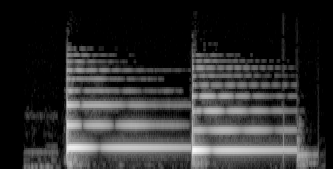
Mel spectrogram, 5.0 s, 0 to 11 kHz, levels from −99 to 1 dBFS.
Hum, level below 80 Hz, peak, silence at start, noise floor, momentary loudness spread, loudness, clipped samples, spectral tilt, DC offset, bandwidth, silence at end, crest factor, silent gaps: none; -64 dBFS; -2 dBFS; 1 s; -57 dBFS; 19 LU; -18 LUFS; under 0.1%; -9.5 dB/octave; under 0.1%; 3.8 kHz; 0.4 s; 18 dB; none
